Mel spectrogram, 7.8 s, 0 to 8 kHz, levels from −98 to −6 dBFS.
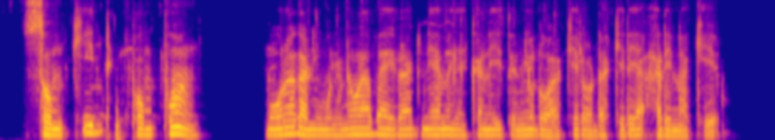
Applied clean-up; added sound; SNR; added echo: neural mask model Resemble Enhance denoiser.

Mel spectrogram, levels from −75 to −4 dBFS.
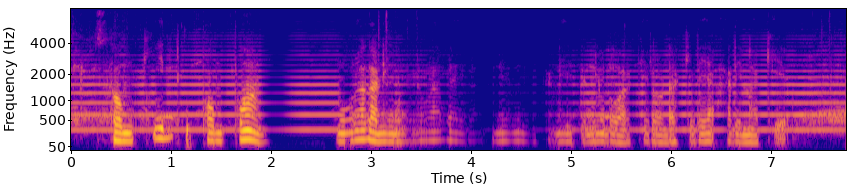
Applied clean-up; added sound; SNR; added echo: neural mask model RNNoise.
